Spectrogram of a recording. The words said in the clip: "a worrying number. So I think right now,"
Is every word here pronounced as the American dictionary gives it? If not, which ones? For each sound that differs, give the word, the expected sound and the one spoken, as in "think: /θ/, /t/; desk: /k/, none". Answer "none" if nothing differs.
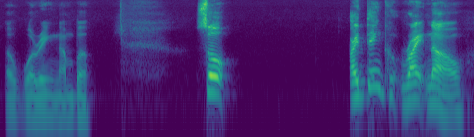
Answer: think: /θ/, /t/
